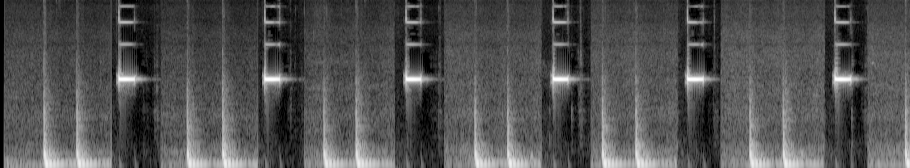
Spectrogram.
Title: Sound effect - heart monitor failing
